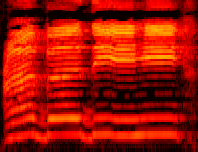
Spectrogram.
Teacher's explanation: Ai'u daripada kerongkong bukan daripada hidung. Ba qalqalah sughra lantunannya kecil.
